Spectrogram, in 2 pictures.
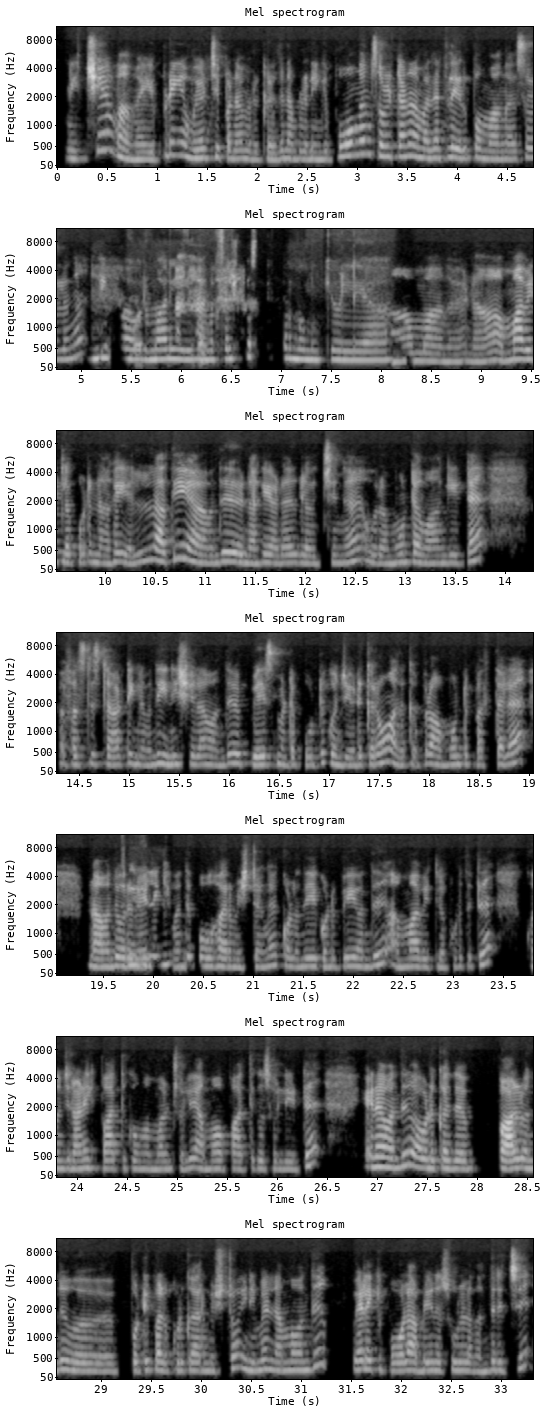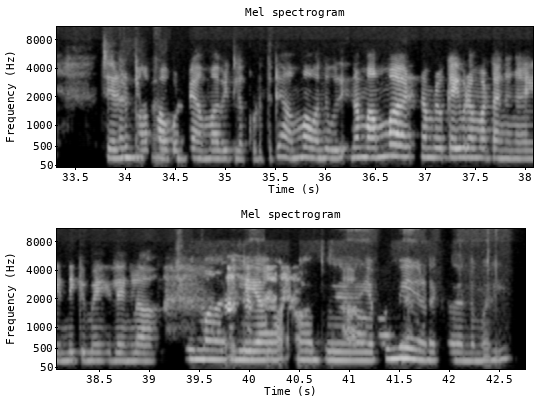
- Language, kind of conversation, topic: Tamil, podcast, எதிர்பாராத ஒரு சம்பவம் உங்கள் வாழ்க்கை பாதையை மாற்றியதா?
- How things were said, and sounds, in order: static; distorted speech; in English: "செல்ஃப் ரெஸ்பெக்ட்"; in English: "அமௌன்ட்ட"; in English: "ஃபர்ஸ்ட் ஸ்டார்டிங்ல"; in English: "இனிஷியலா"; in English: "பேஸ்மெண்ட"; in English: "அமௌண்ட்"; chuckle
